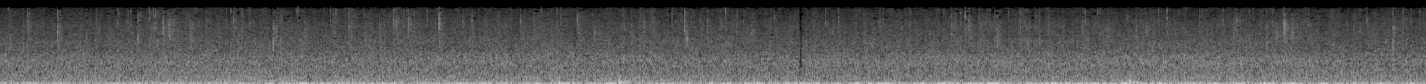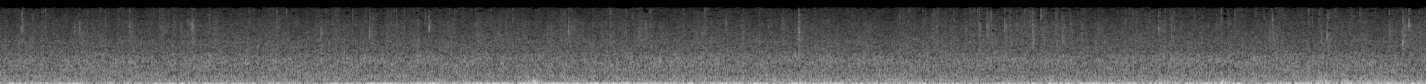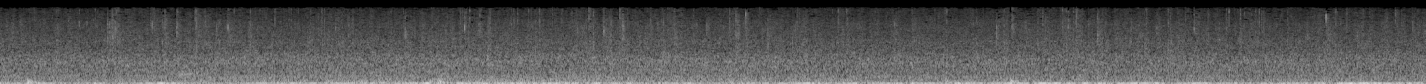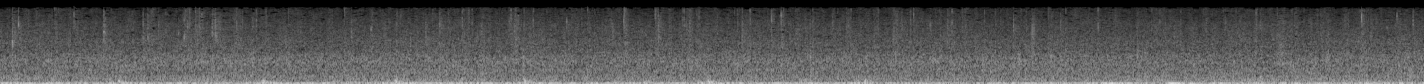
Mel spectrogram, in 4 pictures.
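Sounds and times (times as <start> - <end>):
heavy rain on car roof: 0.0 - 57.0
low rumble of moving car: 0.0 - 57.0.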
